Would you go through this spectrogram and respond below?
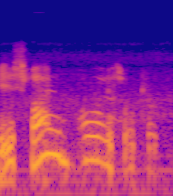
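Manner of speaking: high, slow, bad mock German accent. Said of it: "I did a really bad German accent".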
